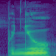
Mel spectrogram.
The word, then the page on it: pwzu: Apatani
